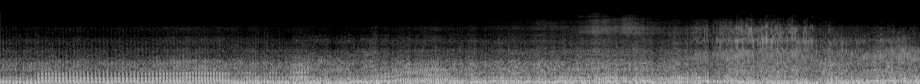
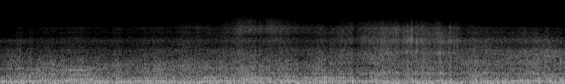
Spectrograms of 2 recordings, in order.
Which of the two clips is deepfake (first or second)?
second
